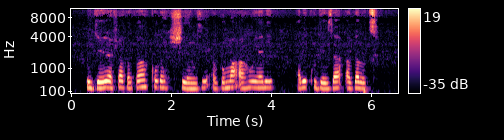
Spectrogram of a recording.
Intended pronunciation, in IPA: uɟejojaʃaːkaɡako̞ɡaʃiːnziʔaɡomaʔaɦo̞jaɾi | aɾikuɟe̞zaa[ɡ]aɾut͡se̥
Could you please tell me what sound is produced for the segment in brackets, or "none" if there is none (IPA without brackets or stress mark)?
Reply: ɡ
